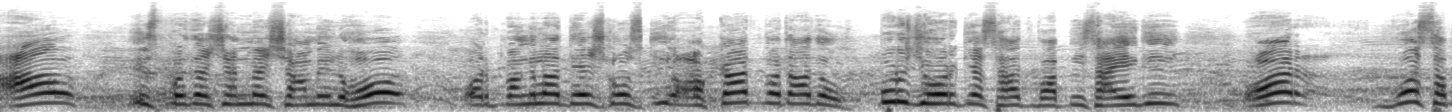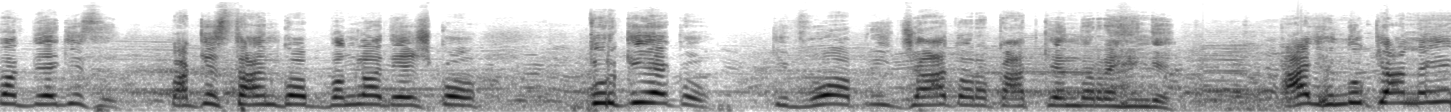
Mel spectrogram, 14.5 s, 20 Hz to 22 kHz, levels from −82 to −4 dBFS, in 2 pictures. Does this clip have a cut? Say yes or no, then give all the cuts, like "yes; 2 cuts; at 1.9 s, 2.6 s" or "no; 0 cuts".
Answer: yes; 2 cuts; at 4.3 s, 13.2 s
